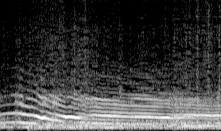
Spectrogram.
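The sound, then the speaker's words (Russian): A cat gives a single long, faint, drawn-out meow whose pitch slides downward early on and then holds fairly steady to the end. “Кот!”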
